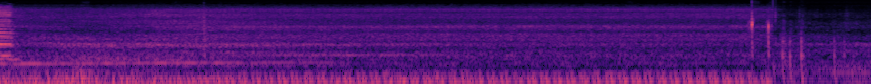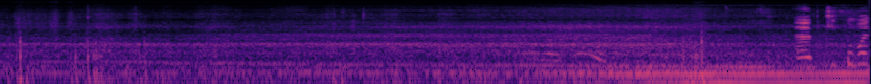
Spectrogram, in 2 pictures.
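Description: A small convoy of BMW cars passing during a classic car event on the Col du Galibier, steady engine roar close by that fades and then swells again, with people talking throughout.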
